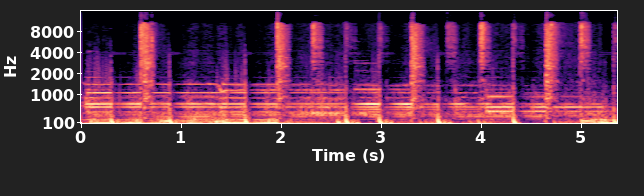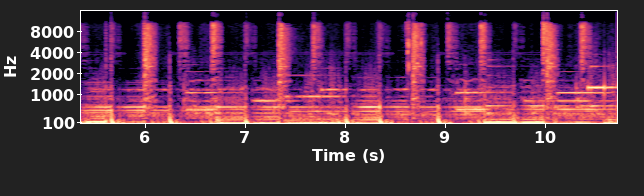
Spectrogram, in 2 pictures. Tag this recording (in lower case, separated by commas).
music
